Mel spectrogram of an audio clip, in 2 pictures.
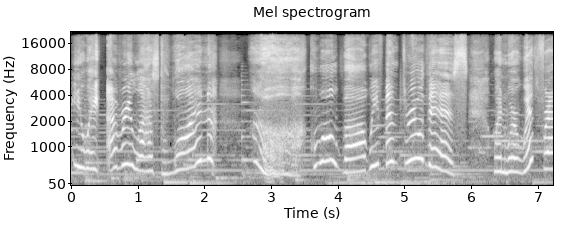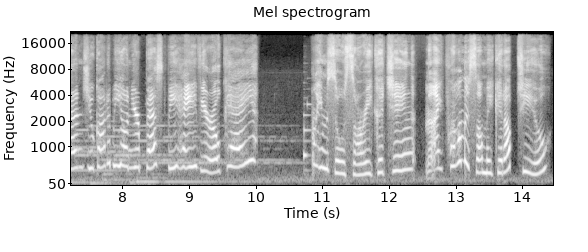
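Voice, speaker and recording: A woman's voice: very high-pitched, animated, slow pace, music in the background, heavily acted. A woman voicing an eager, bubbly, food-loving young girl chef in an anime-style video game, exclaiming emphatically. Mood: scolding, apologetic.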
